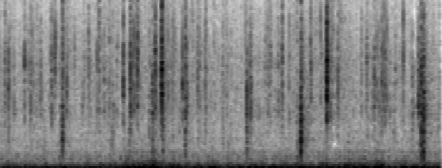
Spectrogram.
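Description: Fire sound effect: a steady low rumble of flames with sharp, irregular crackles and pops, several a second.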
